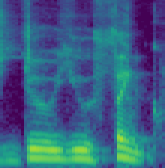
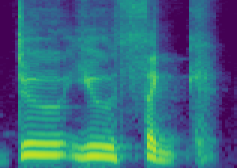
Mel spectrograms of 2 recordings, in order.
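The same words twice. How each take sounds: First: "Do you think?" repeated slowly and quietly; slow, quieter repeat. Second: "Do you think?" drawn out slowly, each word weighted, a little higher and louder; slow emphasis. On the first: Teacher repeating "Do you think?" to the students, slow and quiet. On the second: Teacher spotlighting "Do you think?" for the class, slow and emphatic. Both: Shown as a demonstration. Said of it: "include this little phrase".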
